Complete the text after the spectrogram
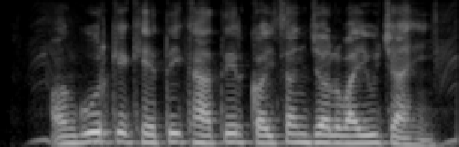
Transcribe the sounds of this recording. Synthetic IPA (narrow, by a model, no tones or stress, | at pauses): ə̃ŋɡuːɾkekʰeːt̪ikʰaːt̪iɾkəɪsənd͡ʒəlʋaːjũt͡ʃaːɦi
